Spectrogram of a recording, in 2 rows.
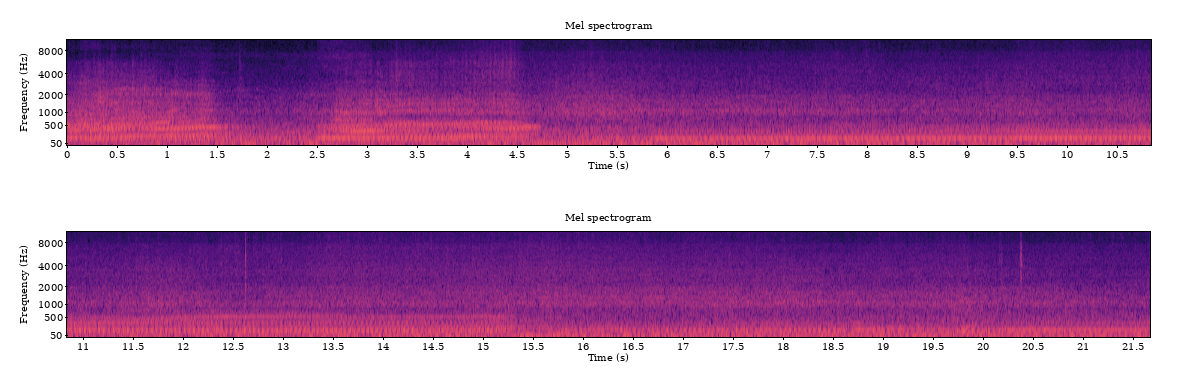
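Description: Car with a Calimer Stage 3 transmission driving along, a loud steady engine drone throughout with a brief rise and shift in pitch early on, no talk.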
